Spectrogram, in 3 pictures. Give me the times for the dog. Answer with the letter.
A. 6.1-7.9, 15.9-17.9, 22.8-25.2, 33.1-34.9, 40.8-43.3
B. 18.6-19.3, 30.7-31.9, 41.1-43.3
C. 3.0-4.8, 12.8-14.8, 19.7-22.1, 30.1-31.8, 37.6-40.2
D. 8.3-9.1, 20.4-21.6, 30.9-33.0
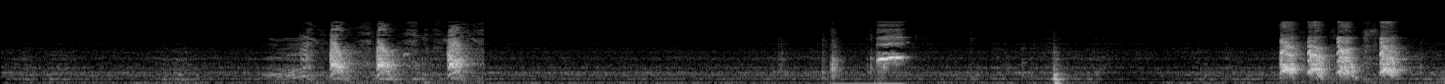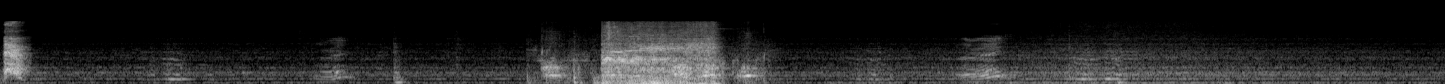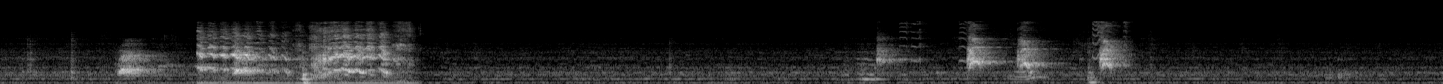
C.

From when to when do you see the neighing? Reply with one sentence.
You can hear the neighing from 8.3 to 9.1 s, from 20.4 to 21.6 s and from 30.9 to 33.0 s.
